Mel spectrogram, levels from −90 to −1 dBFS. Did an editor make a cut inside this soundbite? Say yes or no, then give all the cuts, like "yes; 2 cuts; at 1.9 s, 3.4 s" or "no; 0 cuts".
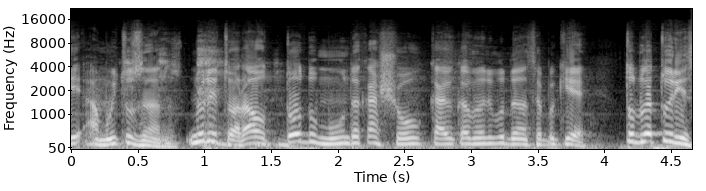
no; 0 cuts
